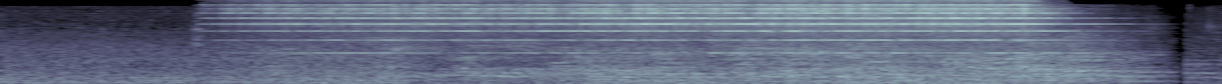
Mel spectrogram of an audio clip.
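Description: A steady high-pitched electronic buzz with a hiss beneath it. It swells in about a second in, grows louder, and fades out just before the end.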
